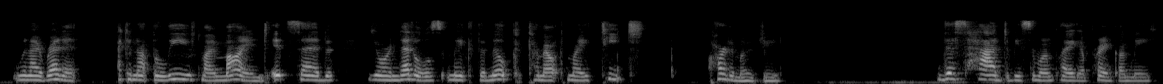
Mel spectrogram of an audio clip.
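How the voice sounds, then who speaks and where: A young woman hosting a casual comedic reading of fan fiction, amused and often breaking off with mock-suffering asides in a slightly husky voice. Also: medium pitch. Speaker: host of a small channel.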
